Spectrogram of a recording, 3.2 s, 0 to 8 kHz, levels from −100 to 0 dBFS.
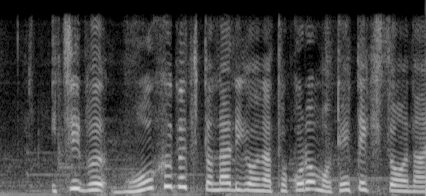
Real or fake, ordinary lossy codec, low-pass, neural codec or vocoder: fake; none; 7.2 kHz; codec, 44.1 kHz, 7.8 kbps, Pupu-Codec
